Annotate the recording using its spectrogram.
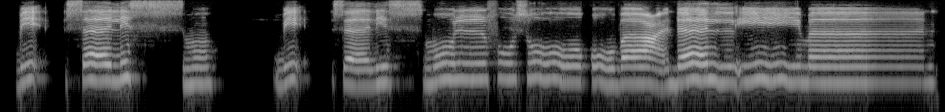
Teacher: dia memindahkan baris alif itu kedepankannya kepada baris lam. Daripada alif dia pergi kepada baris lam.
